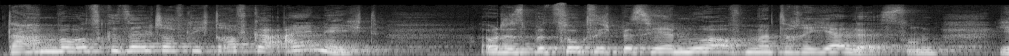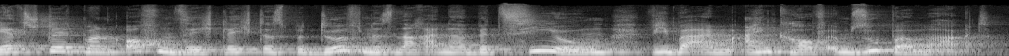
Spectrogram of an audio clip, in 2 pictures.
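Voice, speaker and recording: A woman's voice: mid-range voice, lively intonation, a little fast, echoey room, lightly acted. An actress playing a troubled woman writer in a radio drama, articulate, guarded and disillusioned about love. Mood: bitter, agitated. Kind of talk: naturalistic radio drama acting.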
